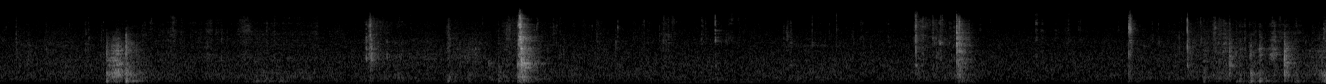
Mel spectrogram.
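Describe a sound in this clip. Leaves and stems rustle as they are handled.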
